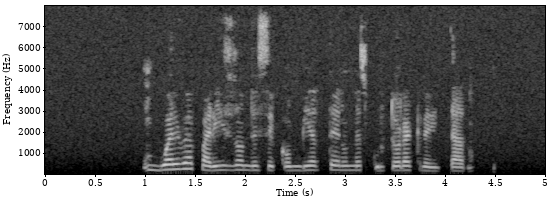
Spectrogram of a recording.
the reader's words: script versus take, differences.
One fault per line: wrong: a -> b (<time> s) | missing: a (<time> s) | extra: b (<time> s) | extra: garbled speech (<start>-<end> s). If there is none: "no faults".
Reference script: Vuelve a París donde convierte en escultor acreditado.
extra: se (2.1 s)
extra: un (3.0 s)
